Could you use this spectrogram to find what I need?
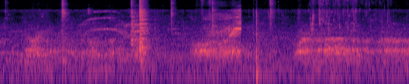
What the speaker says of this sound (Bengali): দিয়ে দিচ্ছি ডালের পানি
